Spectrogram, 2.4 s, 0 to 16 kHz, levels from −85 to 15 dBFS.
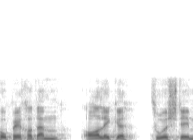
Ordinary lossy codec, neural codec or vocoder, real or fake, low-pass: none; codec, 16 kHz, 4.8 kbps, FACodec; fake; 7.2 kHz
